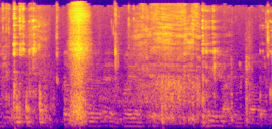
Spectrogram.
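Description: Spoons and chopsticks clinking against ceramic bowls as people eat soup, with many small clicks and a short rush of noise about a second in.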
